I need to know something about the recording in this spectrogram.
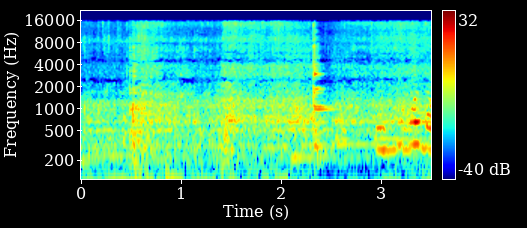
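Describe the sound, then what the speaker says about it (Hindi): Capsicum and carrot frying in a pan with sauces for masala macaroni, giving a steady, close, even sizzle with faint stirring scrapes now and then. "सब्जियाँ हमारी फ्राई हो गई हैं। हमने इसके अंदर शिमला मिर्च और गाजर ऐड कर दी।"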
